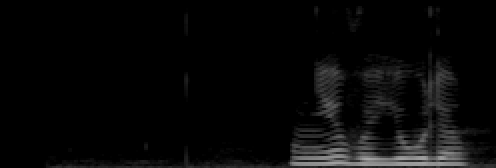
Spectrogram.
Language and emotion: Russian, neutral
